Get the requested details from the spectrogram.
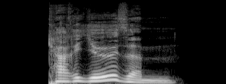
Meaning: strong dative masculine/neuter singular of kariös
- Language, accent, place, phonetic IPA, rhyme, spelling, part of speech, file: German, Germany, Berlin, [kaˈʁi̯øːzm̩], -øːzm̩, kariösem, adjective, De-kariösem.ogg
